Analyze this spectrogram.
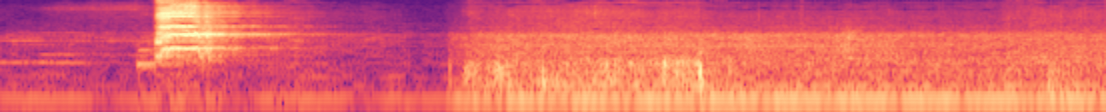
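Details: Baby rain frog giving one short, harsh squawk with stacked bright overtones, followed by a second and a half of quiet, then steady rustling and handling noise with a low hum underneath.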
